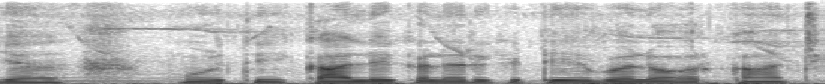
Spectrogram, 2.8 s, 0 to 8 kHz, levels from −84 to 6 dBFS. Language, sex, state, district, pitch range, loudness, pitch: Hindi, male, Chhattisgarh, Raipur, 125-135 Hz, -19 LUFS, 130 Hz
